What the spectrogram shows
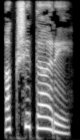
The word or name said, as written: ಅಕ್ಷಿತಾರೆ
